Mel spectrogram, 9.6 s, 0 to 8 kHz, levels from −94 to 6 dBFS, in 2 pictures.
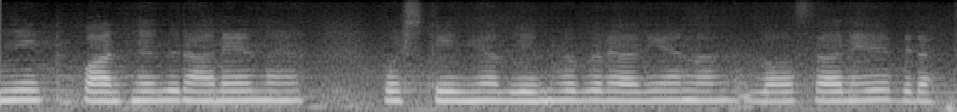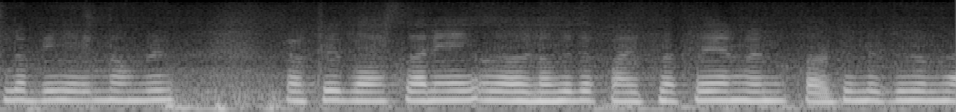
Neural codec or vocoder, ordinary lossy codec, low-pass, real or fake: codec, 16 kHz, 0.5 kbps, FunCodec, trained on Chinese and English, 25 frames a second; none; none; fake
